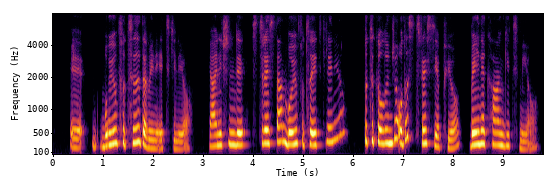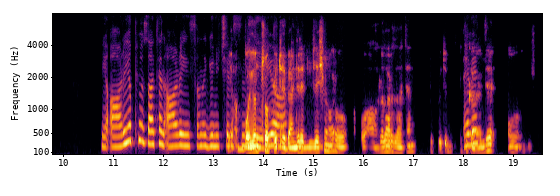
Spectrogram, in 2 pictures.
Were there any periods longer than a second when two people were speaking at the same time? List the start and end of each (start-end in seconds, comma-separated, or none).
13.3-14.5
